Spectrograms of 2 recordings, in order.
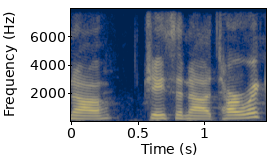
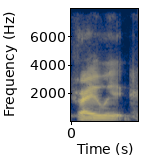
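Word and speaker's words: Trawick: Well, and now the new rumor coming out was that Jason Tarwick, is that how you pronounce his name? Treywick, yeah.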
